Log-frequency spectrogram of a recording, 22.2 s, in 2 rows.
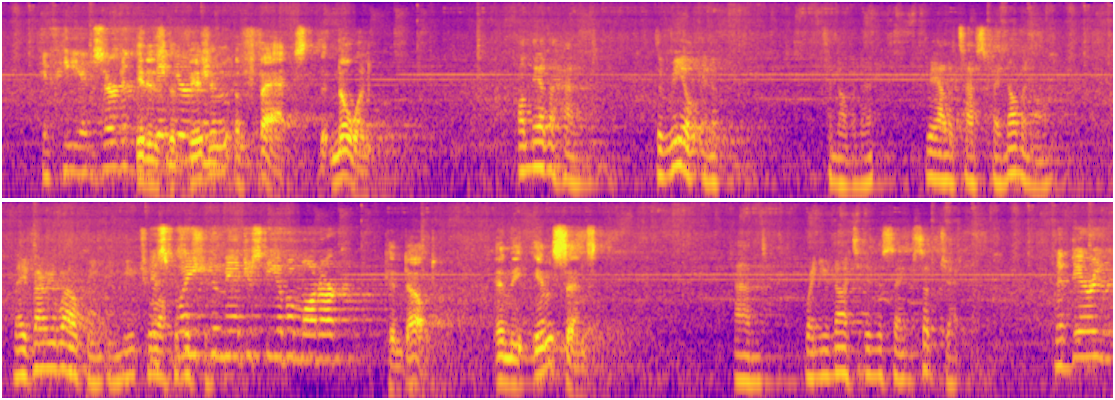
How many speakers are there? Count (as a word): three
